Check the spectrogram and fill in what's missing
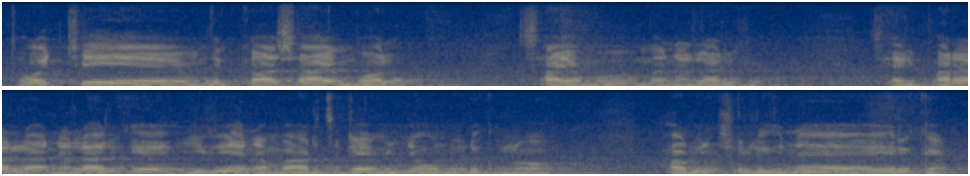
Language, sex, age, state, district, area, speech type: Tamil, male, 45-60, Tamil Nadu, Cuddalore, rural, spontaneous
